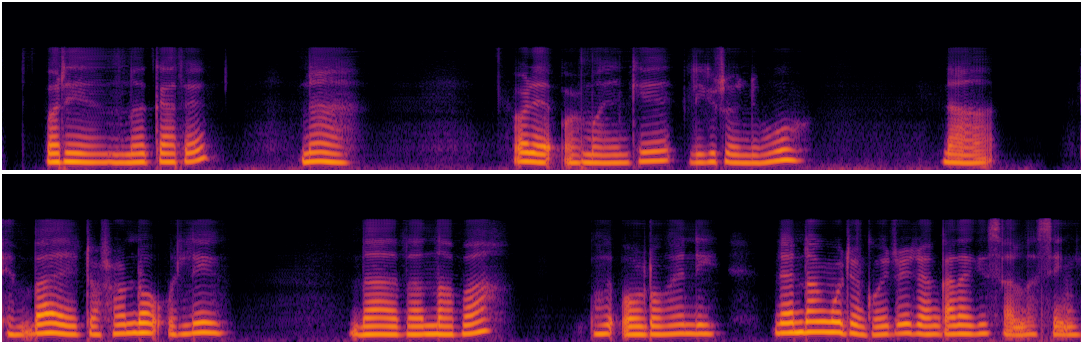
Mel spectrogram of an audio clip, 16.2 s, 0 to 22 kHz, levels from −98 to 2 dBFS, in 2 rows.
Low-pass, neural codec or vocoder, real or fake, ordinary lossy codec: 7.2 kHz; codec, 16 kHz, about 1 kbps, DyCAST, with the encoder's durations; fake; none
